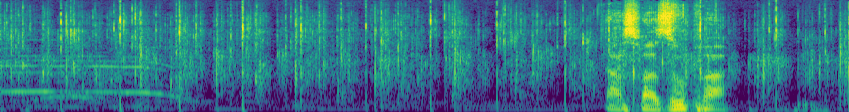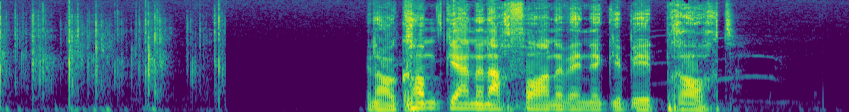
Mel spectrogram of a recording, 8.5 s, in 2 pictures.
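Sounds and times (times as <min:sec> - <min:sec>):
audience applause: 0:00.0 - 0:05.4
speech: 0:03.0 - 0:03.8, 0:06.1 - 0:08.0.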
